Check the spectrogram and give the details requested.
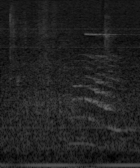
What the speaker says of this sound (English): Shut up, cat.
